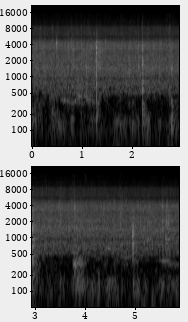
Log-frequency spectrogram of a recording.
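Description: Onion paste frying in hot oil in a pan: a steady sizzle with scattered sharp pops. Ginger-garlic paste has just been added to it.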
